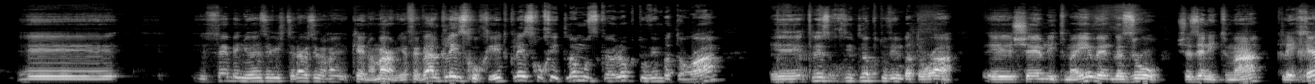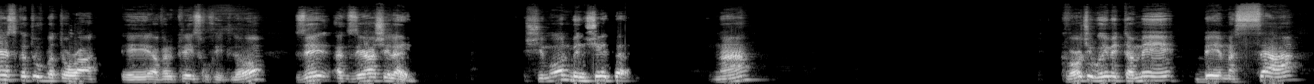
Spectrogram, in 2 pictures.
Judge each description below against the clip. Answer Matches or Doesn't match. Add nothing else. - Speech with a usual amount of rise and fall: Doesn't match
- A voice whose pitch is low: Doesn't match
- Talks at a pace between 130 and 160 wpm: Doesn't match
